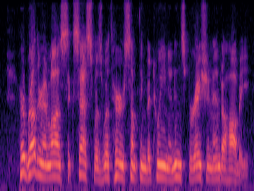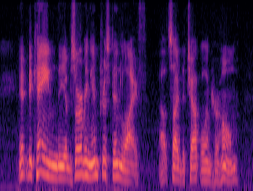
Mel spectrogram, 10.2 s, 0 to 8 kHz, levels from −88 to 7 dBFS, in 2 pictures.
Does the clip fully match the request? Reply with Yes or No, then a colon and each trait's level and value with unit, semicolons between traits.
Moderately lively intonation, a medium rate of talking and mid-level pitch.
Yes: average, 4.9 semitones; average, 165 wpm; medium, 150 Hz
